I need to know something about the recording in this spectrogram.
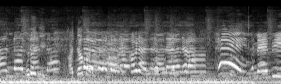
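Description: Several people shouting and cheering excitedly, with one long rising-and-falling call near the end, over the steady low hum of an engine running.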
